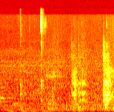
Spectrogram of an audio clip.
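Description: Near silence: room tone, with one faint, sharp click a little under a second in, from the laptop as the login form is submitted.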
